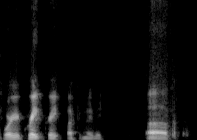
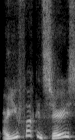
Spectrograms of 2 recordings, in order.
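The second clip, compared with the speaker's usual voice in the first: high-pitched, stunned retold question; incredulous disbelief; 11 semitones higher, 4 dB quieter than usual. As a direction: ask it in acted disbelief. Retelling own disbelief.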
